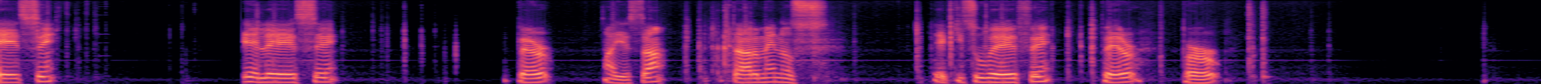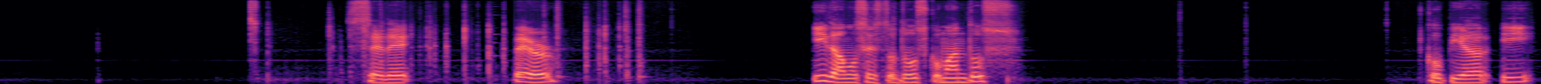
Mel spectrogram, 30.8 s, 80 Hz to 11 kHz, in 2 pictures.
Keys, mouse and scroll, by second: 0.0-2.4 typing, 3.5-4.4 typing, 5.8 Return, 6.5-11.0 typing, 12.1-13.6 typing, 18.3-21.6 typing, 25.0-27.1 drag, 27.7-29.8 right drag, 30.4 right click.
